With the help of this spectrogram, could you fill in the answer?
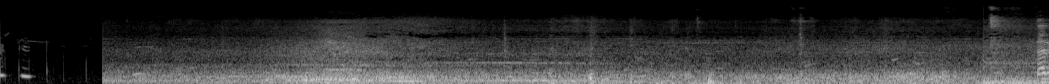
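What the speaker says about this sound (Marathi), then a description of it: "तर बघू येते आता ट्रेन." A Mumbai local AC train pulls into a station, its loud rumbling and clattering rising and holding steady after a brief quiet start, with some voices in the background.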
